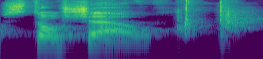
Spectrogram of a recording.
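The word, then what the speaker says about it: Stoshel: Avi is pronounced sto like stove and shell like cello. Sto shell.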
